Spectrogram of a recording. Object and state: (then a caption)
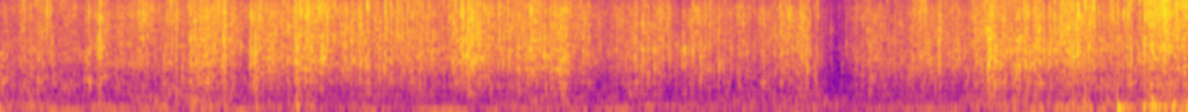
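Plastic bubble wrap crinkling. Long painted nails and fingertips scratch and rub a sheet of clear plastic bubble wrap folded into a small pad and held close to the microphone. The result is a steady stream of bright, dense crinkling and scratching, with a brief softer dip just past the four-second mark before the rubbing picks up again.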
